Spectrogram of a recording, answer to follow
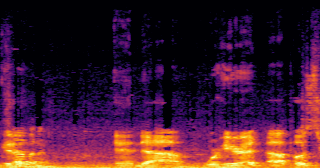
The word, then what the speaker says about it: Sanonen: And how do you like your last name to be pronounced? Do I say it? How do you like it? Perfect. All right, good. Sanonen.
